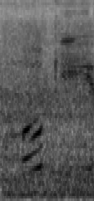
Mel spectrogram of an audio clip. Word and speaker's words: Moqui: Moki, and it was spelled just like that sign. – M-O-Q-U-I. Moki.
